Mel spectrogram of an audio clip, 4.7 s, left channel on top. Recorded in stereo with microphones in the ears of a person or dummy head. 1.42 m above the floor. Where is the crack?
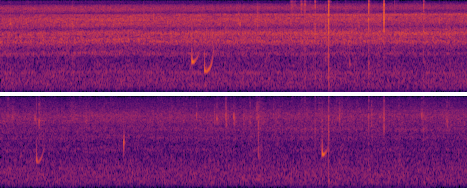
35° left (ahead or behind).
